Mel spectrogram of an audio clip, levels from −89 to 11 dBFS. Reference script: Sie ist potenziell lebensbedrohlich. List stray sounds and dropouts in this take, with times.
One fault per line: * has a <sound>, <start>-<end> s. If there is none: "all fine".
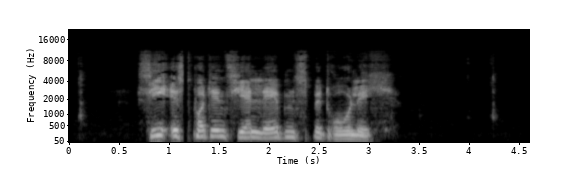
* has a dropout, 1.1-1.2 s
